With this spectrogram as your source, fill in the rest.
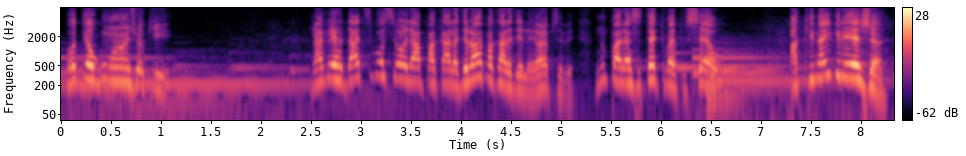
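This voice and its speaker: A young man with a Brazilian accent, preaching a sermon in church, telling stories in a lively, joking way and laughing often. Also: very high-pitched, fairly quick. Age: young adult. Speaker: pastor. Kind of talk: humorous storytelling sermon. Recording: music playing behind the voice.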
